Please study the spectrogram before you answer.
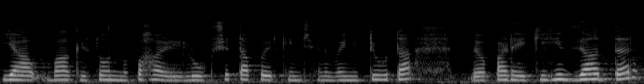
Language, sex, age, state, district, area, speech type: Kashmiri, female, 18-30, Jammu and Kashmir, Ganderbal, urban, spontaneous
